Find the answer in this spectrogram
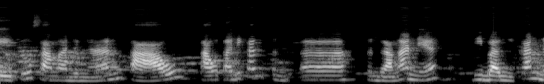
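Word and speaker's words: τ: Ini kita bacanya tau ya.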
